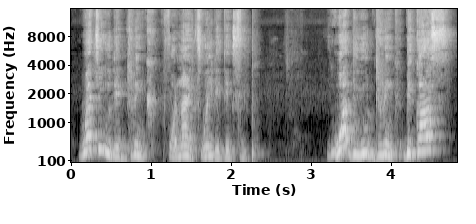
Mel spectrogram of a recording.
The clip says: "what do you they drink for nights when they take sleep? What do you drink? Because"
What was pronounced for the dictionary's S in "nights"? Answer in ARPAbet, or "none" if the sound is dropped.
none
